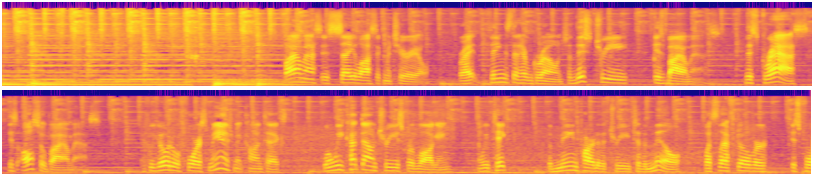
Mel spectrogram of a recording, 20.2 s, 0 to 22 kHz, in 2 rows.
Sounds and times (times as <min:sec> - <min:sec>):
Music: 0:00.0 - 0:20.2
Speech: 0:03.5 - 0:11.3, 0:11.9 - 0:20.2.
